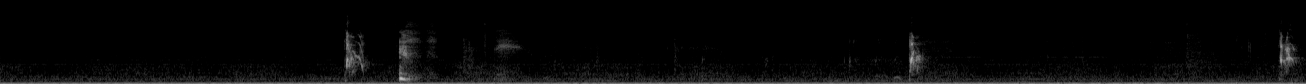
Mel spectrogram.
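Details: Infant boy in diapers with brief, sharp hiccups recurring irregularly, about four in thirteen seconds, over quiet room hum; almost sounds like he swallowed a chew toy. Hiccups.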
